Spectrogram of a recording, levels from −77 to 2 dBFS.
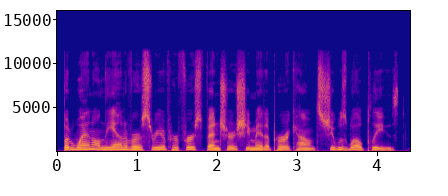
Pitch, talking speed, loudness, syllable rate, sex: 190 Hz, 245 wpm, -16 LUFS, 6.2 syllables/s, female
